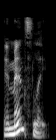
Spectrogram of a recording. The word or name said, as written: immensely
